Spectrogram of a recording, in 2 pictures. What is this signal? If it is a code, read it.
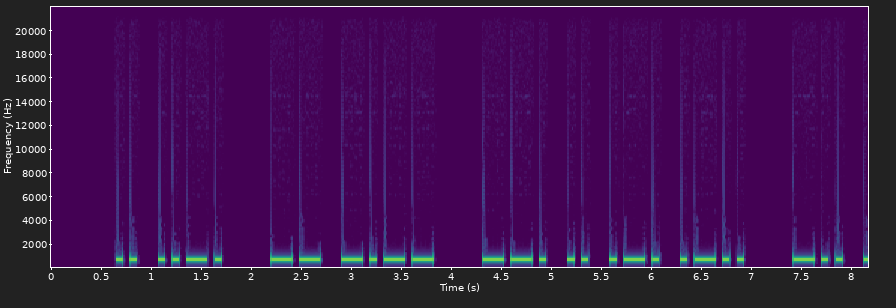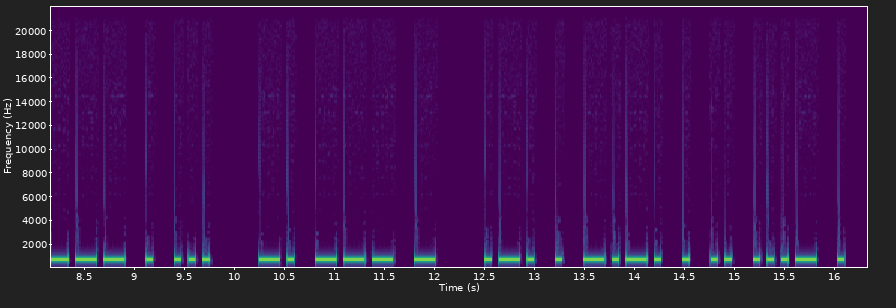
Morse code, heard as a keyed tone, about 17 wpm, 700 Hz. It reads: IF MY GIRL DOES NOT RECEIVE
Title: Sentences from Top 1600 Words 17wpm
